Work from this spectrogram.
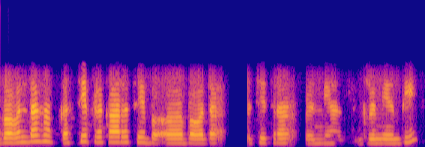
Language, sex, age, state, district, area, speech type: Sanskrit, female, 18-30, Kerala, Thrissur, urban, conversation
